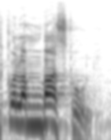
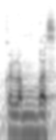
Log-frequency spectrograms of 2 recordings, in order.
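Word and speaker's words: Columba: ठीक-ठाक पढ़ लिया पर आम आदमी वो कोलंबस कह देगा कोलंबा उसको अच्छे तरीके से प्रोनाउंस करना आना चाहिए।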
